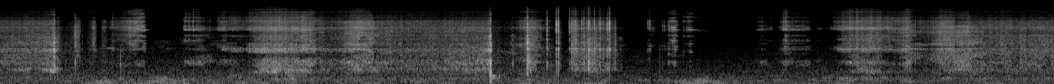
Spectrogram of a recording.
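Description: A metal knife blade slices repeated diagonal cuts through a palm-sized solid blue and orange kinetic sand figure, including its orange visor. Bright, gritty scraping swells rise and fade with each pass, broken by a cluster of sharp, crisp crunches midway through.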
